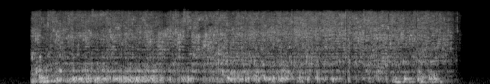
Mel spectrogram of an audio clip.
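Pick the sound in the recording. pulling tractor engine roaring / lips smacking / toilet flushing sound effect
toilet flushing sound effect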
